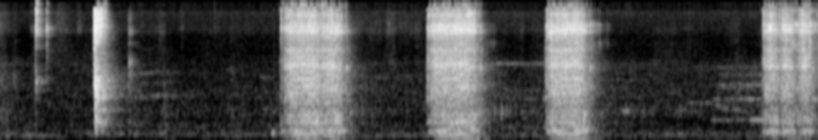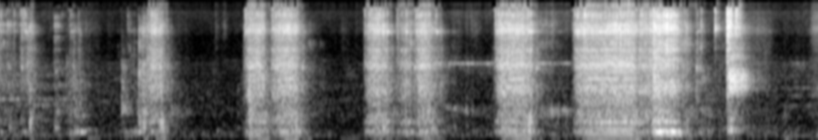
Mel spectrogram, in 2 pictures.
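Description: Stitching piping on a princess-cut blouse, a sewing machine whirs in a dozen short, close bursts separated by quiet pauses.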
